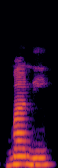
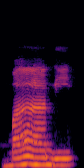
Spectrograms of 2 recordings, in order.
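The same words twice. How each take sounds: First: The vowel in 'ma' is cut short. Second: The vowel in 'ma' is held long. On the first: The speaker calls it wrong. "bukan mani" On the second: The speaker calls it right. "Yang harusnya dua"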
